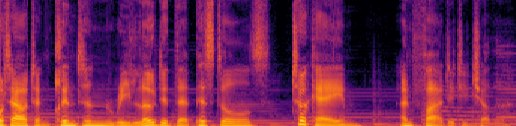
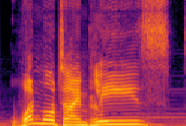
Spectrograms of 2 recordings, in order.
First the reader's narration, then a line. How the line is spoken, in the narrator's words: Smith called out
